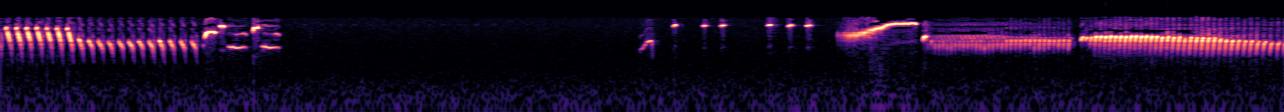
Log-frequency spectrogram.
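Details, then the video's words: A canary sings to excite other birds and teach chicks: a rolling trill and quick chirps, a short pause, then scattered high clicks, a rising whistle and a sustained buzzy trill. "صوت تغريد عصفور الكناري لتهييج طيورك وتعليم الفراخ"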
